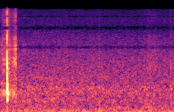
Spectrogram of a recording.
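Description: Faint steady background hiss, with one short sharp click just after the start.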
